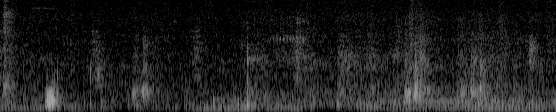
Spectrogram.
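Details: Red male house cat kneading a plush toy he enjoys, giving a low continuous purr under repeated soft rustling and pawing sounds from the fabric.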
